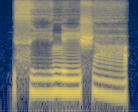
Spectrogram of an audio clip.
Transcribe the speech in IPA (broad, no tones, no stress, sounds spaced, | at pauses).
s i̤ l i ʃ a̤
